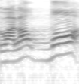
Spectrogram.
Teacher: Lo itu adalah tempatnya di pinggir lidah kita, posisinya di pinggir geraham atas atau geraham atas kanan atau kiri ataupun tengah ke langit-langit.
